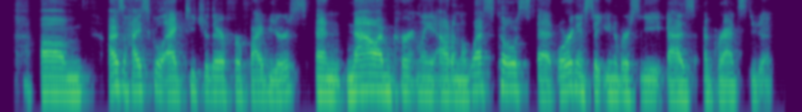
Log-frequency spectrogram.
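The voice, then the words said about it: Mild Minnesota accent. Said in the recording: “I originally from Minnesota, if you can't tell from my accent a little bit ... My long O's and my E sounding A's”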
